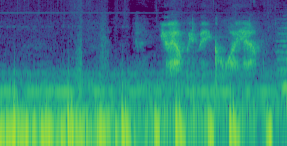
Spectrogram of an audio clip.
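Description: A deep, throbbing rumble with soft low thuds, and a whispered phrase in its second half, about two and a half seconds in.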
